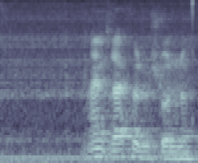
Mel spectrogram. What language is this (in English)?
German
